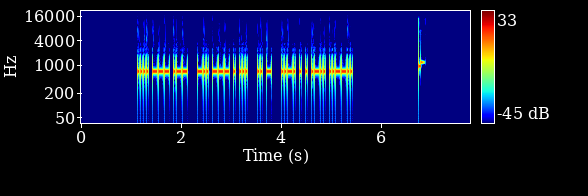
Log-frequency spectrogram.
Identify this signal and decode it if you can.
Morse code, heard as a keyed tone, about 40 wpm, 700 Hz. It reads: HOW DOES IT FEEL?
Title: Sentences from Top 400 Words 40wpm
